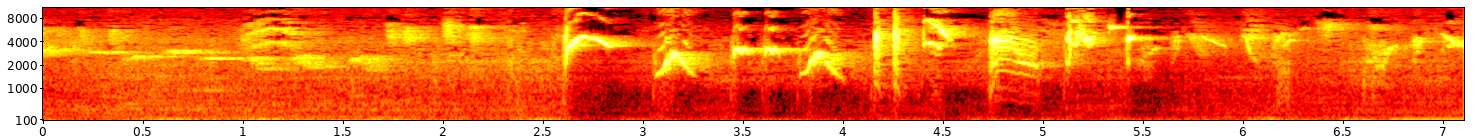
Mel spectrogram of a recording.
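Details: Greater green leafbird, a caged bird in full song, used to prompt untrained birds: after quiet murmuring, loud sharp whistled notes, slurred upsweeps and chirps burst out in rapid, varied sequence from about two and a half seconds.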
